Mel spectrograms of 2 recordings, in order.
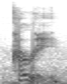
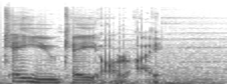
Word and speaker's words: Kukri: his gun to his curry. I think that's how you pronounce him. And he's trying to slash you. Who is Curry? It's C. No, it's not. It's Kukri. Oh, Kukri. Oh, It's a Kukri.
